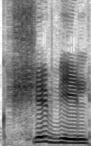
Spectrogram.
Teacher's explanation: ударение надо ставить на второй слог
